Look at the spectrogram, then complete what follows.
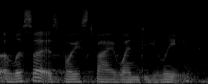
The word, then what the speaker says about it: Alyssa: The only thing we can guess about that is simply that it's the Japanese pronunciation of her name, which is backed up by the SP item Forgotten Gi, which has her name in Japanese written as Arisa.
